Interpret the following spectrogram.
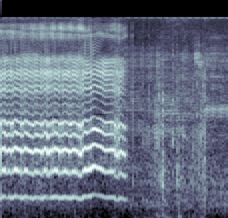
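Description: A young girl's voice holding one long, high vocal note with a slight waver, breaking off a little over a second in.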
